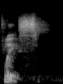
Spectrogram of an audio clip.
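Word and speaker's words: Vlies: have the 380 belies pronounced by the Germans fleece the lease so VL IES and this is a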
